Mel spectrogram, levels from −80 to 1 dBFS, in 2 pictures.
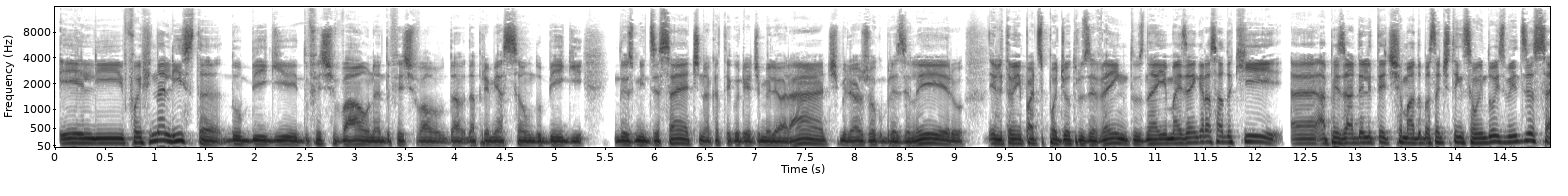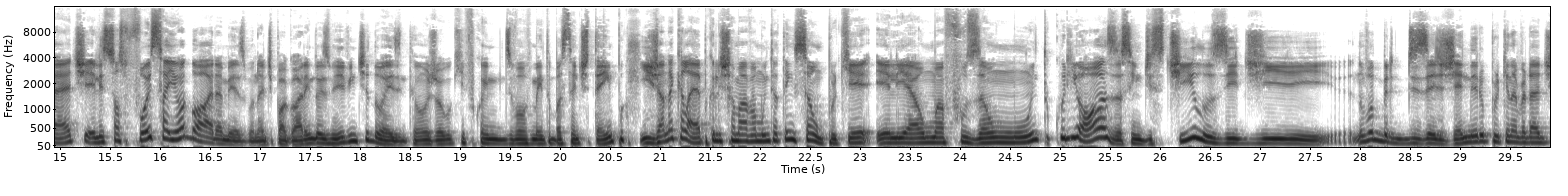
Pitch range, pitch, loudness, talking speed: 95-140 Hz, 115 Hz, -15 LUFS, 190 wpm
